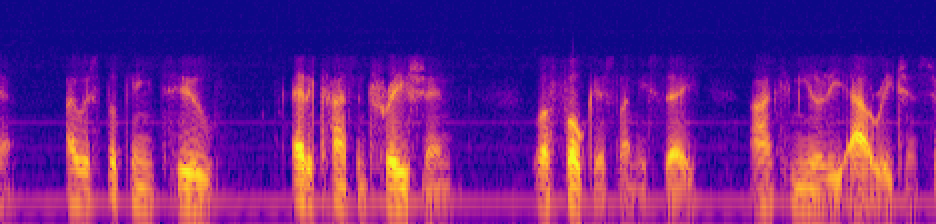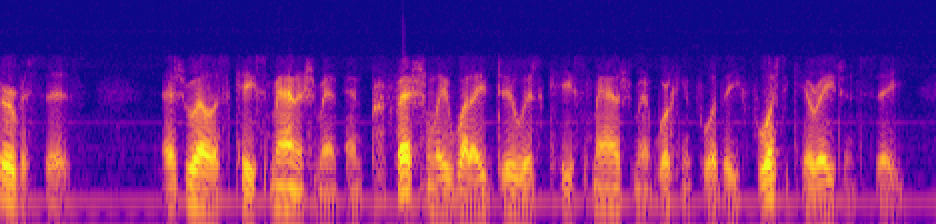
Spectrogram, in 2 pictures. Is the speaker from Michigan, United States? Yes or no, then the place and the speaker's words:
no; Smithtown, New York, United States; I grew up in Smithtown, Long Island, which is a town around 60 miles east of Manhattan. I lived here all my life.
